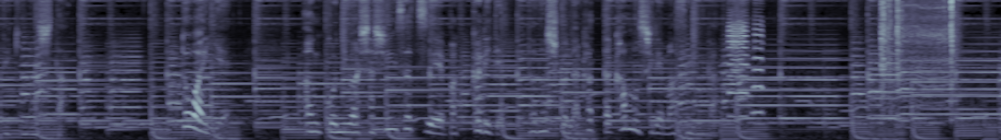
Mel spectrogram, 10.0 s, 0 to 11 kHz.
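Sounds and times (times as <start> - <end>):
background music with steady beat: 0.0 - 10.0
camera shutter click: 8.8 - 9.7.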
